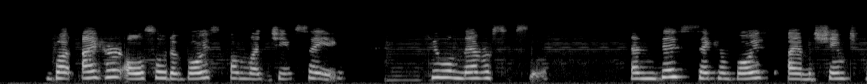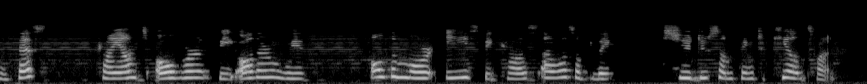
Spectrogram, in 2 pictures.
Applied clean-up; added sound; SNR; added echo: neural diffusion model UNIVERSE++.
